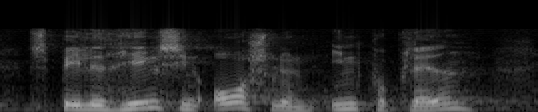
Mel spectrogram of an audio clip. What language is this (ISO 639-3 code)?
dan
